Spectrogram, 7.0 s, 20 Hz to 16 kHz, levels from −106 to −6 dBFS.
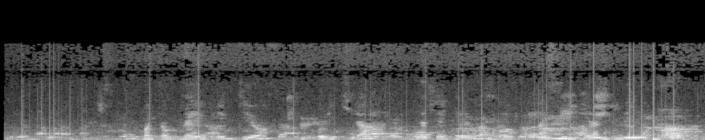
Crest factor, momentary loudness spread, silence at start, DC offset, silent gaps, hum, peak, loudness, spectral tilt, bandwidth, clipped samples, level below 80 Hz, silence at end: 18 dB; 14 LU; 0.05 s; under 0.1%; none; none; -2 dBFS; -19 LUFS; -8 dB/octave; 11.5 kHz; under 0.1%; -40 dBFS; 0 s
